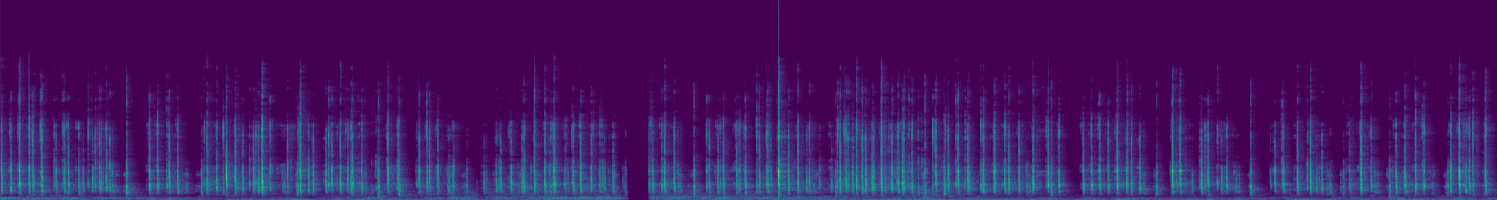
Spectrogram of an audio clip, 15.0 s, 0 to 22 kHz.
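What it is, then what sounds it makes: Mechanical keyboard with ABS plastic keycaps. Both hands type continuously with their fingertips on a Keychron K4 compact mechanical keyboard with Gateron Yellow switches, grey and orange ABS plastic keycaps, and a plastic and metal case, resting on a desk mat. Rapid, bright, dry clacks run in dense bursts with brief pauses near 2 and 6 seconds, over a faint steady low hum.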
